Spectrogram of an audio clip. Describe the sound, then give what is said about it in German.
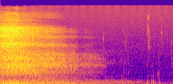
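A deep breath during a guided relaxation exercise, heard as a long, airy exhale that starts loud and tapers gradually over about three seconds, with no talk. “Ein letztes Mal atme ein und aus.”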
